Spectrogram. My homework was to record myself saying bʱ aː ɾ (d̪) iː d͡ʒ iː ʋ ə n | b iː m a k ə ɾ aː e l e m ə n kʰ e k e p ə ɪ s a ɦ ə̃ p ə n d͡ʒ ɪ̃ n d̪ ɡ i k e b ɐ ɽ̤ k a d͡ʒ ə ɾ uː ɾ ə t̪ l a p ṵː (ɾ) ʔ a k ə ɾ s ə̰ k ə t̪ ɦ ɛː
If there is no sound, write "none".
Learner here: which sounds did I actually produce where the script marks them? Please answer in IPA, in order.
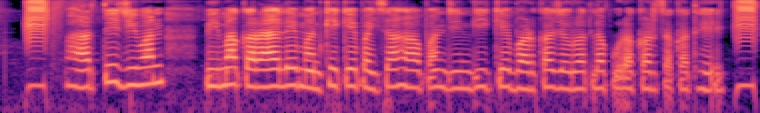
t̪, ɾ

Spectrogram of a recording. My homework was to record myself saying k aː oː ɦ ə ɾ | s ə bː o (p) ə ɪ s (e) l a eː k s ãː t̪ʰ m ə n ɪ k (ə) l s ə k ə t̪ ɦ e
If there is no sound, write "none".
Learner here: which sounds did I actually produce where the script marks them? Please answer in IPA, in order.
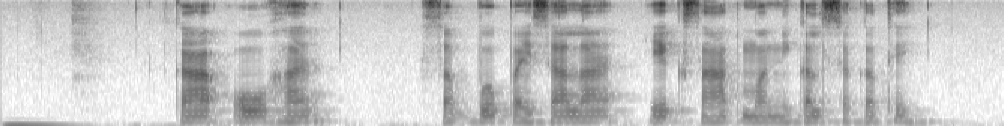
p, a, ə

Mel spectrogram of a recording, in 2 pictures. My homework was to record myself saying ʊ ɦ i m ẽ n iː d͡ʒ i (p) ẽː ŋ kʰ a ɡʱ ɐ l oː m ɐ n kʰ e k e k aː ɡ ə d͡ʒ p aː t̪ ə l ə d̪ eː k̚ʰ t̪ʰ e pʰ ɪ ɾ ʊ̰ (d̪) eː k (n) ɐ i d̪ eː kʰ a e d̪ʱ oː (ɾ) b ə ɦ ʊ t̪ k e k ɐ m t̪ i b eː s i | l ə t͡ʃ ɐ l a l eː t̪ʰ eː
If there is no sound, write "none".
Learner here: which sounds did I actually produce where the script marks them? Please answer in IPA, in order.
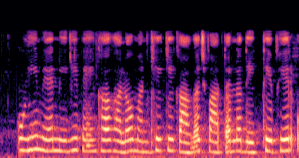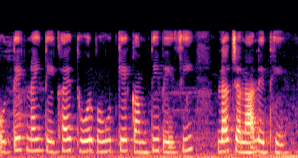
p, t̪, n, ɾ

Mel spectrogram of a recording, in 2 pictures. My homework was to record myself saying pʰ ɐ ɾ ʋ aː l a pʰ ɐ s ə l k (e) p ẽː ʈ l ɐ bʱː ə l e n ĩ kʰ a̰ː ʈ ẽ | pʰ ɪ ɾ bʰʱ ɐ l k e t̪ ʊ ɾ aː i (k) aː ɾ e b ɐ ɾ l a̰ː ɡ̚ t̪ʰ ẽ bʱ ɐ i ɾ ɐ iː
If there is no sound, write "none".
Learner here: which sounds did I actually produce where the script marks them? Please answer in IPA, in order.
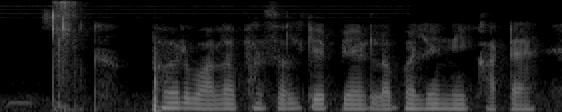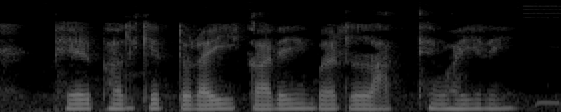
e, k

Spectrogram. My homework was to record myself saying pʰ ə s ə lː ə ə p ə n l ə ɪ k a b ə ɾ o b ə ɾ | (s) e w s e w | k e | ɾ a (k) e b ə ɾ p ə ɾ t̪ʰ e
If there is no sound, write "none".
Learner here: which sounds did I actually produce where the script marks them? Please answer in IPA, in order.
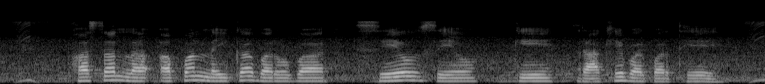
s, kʰ

